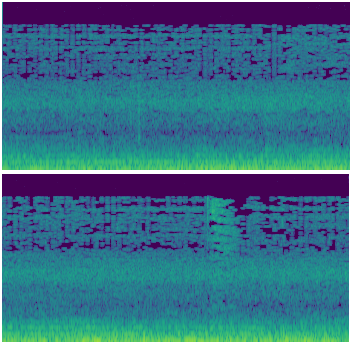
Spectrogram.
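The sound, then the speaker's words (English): Soft, steady rain hiss of a rainstorm with a low, continuous rumble of thunder underneath, played at a very low volume throughout without any voices. “Probably hear rain and thunder at a very light volume.”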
